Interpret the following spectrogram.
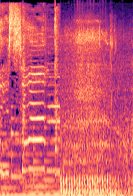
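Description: Background music for about the first second, then an abrupt change to a motorcycle running, heard over a rushing noise.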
